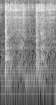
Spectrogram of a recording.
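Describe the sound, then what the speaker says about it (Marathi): Cumin, fennel seeds, chana dal and rice grains dry-roast in a pan; two quick scraping stirs sound close over a faint background hiss. "आता हे सर्व थोडं भाजून घ्यायचं"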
